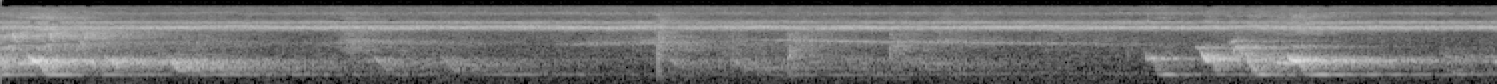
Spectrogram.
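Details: Green oriole singing in the Daintree rainforest, Australia: two deep, liquid, fluty phrases, one at the start and one near the end, with a quiet gap between, over a steady high insect hum.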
